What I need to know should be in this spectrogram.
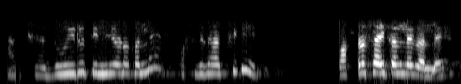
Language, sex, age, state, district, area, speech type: Odia, female, 30-45, Odisha, Dhenkanal, rural, conversation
